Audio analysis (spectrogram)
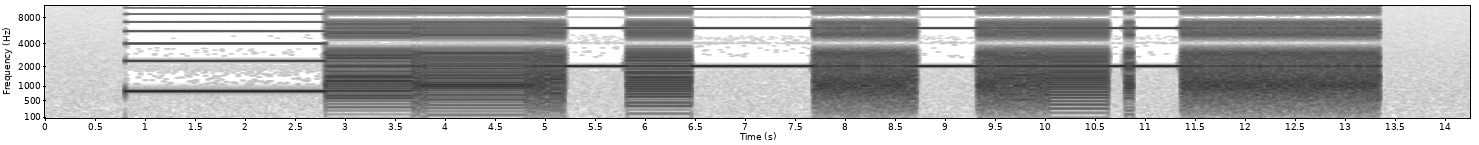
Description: ZX Spectrum tape loading, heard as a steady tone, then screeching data.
